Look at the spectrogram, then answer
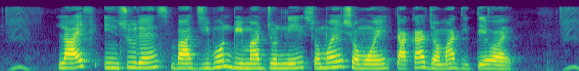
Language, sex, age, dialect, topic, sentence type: Bengali, female, 36-40, Standard Colloquial, banking, statement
